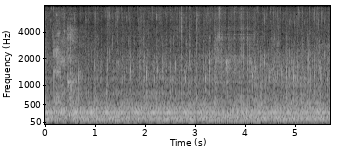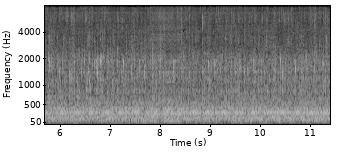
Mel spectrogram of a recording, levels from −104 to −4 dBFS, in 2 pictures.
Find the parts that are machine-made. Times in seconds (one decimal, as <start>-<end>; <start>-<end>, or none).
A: 3.4-4.2; 7.8-8.4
